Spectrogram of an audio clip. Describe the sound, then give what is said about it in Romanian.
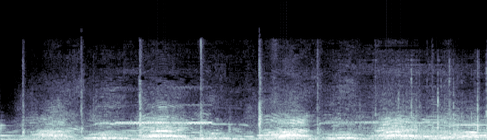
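A protest crowd chants "down with the government" against its COVID restrictions in a loud, rhythmic unison, voices swelling in repeated pulses about every second, with sharp shouts cutting through and a steady low hum of the gathering underneath. “Și în timp ce unii hulesc Curtea Constituțională pentru că i-a scos pe bolnavi din spitale, alții strigă jos guvernul pentru că impune restricții.”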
